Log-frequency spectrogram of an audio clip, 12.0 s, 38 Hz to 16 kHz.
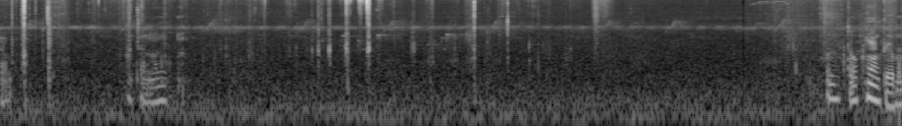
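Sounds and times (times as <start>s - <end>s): high-pitched insect trill: 0.0s - 12.0s
sharp clicks and snaps: 4.2s - 5.1s.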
